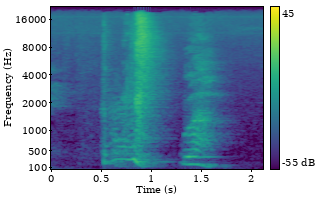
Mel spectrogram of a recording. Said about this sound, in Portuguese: Aí, aqui eu vou espirrar. Esperem lá, esperem lá.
